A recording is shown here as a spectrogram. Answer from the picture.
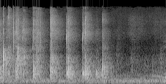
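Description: Applause from a small audience: separate hand claps about four a second, dying away about a second and a half in.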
